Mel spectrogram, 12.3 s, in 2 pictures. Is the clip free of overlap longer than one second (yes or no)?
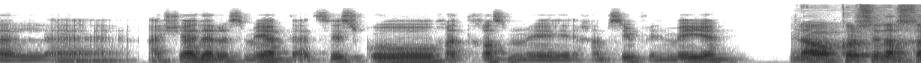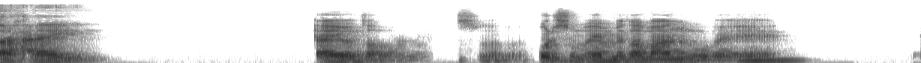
yes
